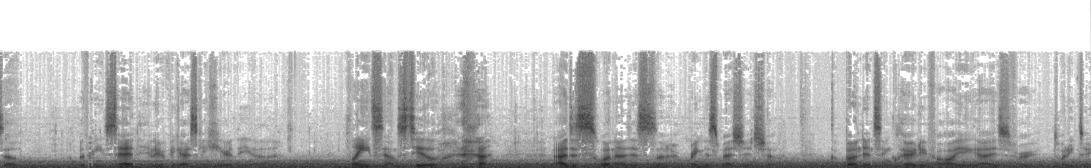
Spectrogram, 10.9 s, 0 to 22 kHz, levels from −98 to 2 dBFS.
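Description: A brief glitch cuts in at 0.85 s and is gone by 0.95 s. It is damaged data in a compressed stream: corrupted bytes made the decoder misread those frames and lose sync until it locked onto the next valid frame header.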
